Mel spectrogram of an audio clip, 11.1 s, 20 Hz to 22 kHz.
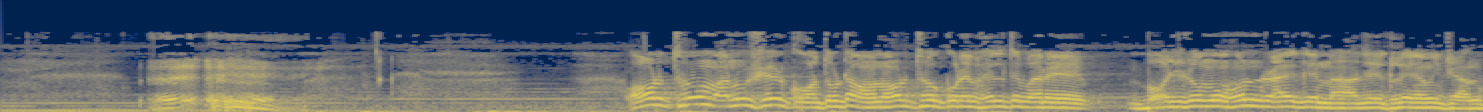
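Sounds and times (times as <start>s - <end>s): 
speech: 1.1s - 2.3s, 4.7s - 11.1s
man smoking a hookah clearing his throat: 1.1s - 2.6s.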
